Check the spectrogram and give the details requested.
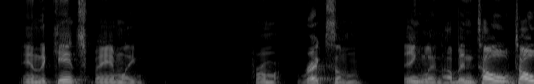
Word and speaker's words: Wrexham: the Kent's family from wrexham England I've been told toe was told this morning that I've been saying it wrong so that there's not it's not Rex ham it's rexham wrexham England so no but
